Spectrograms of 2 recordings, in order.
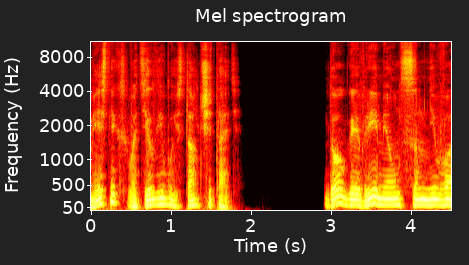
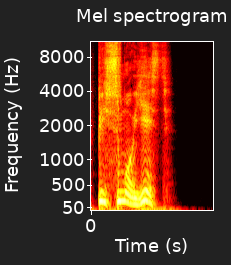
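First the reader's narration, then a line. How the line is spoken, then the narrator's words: Shouted. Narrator (Russian): Наместник крикнул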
